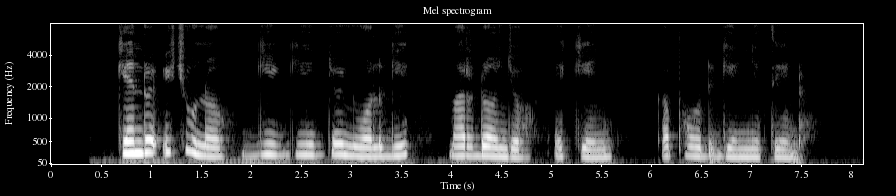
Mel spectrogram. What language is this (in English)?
Luo (Kenya and Tanzania)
